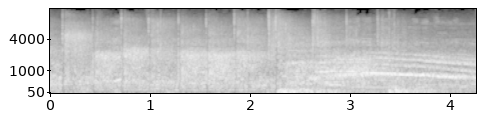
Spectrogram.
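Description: Kendo fencers in a match: sharp clacks of bamboo shinai, heavy thumps of stamping feet on the hall floor about two seconds in, and from about three seconds a long drawn-out kiai shout that falls slowly in pitch.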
